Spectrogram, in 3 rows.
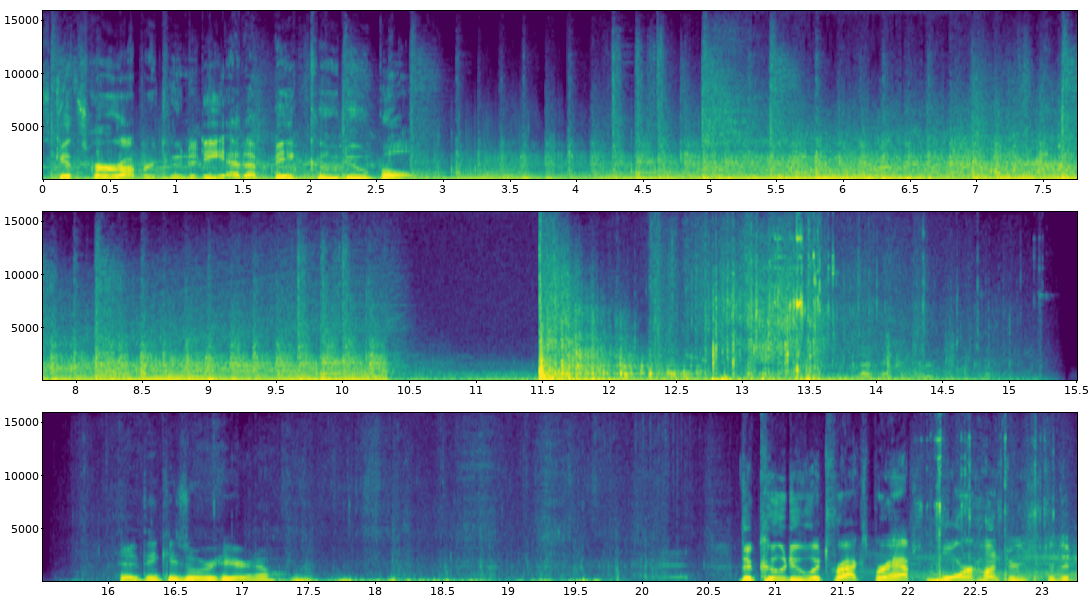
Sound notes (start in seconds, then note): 11.4 gun fires; 12.0 animal breaking branches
